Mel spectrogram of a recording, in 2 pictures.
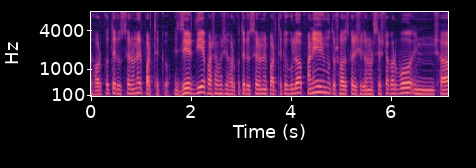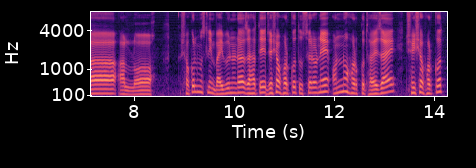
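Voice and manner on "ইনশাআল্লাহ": slow, intoned phrase with long held vowels; chant-like, unhurried devotional phrase; drawn-out inshallah. Real, not acted. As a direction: stretch it out like Quran recitation.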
